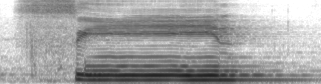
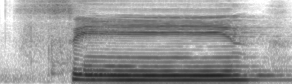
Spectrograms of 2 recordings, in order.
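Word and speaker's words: سين: Then next letter is Sin, Sin. This is how you make this letter sound, Sin. And English, if we compare this letter with English letter, we can say that it sounds like S. S. As for sparrow.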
